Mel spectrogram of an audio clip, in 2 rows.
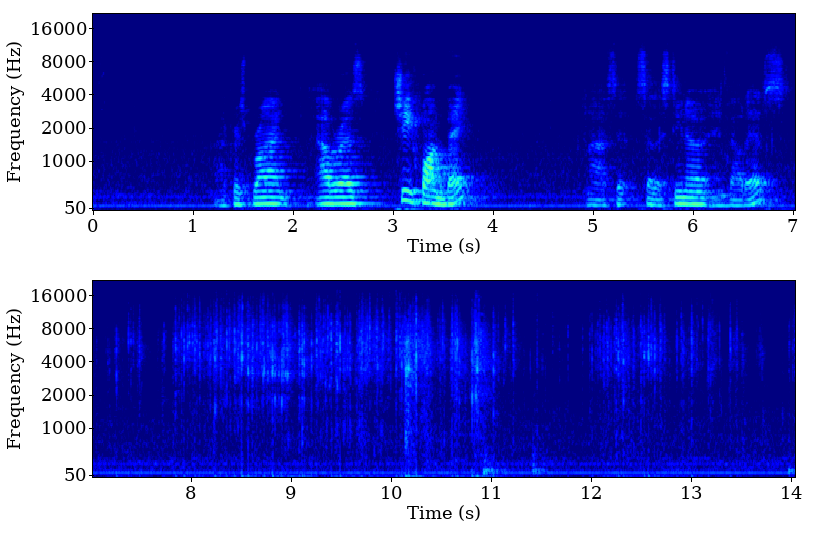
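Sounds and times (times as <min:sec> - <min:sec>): foil wrapper crinkling and tearing: 0:06.9 - 0:14.0.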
